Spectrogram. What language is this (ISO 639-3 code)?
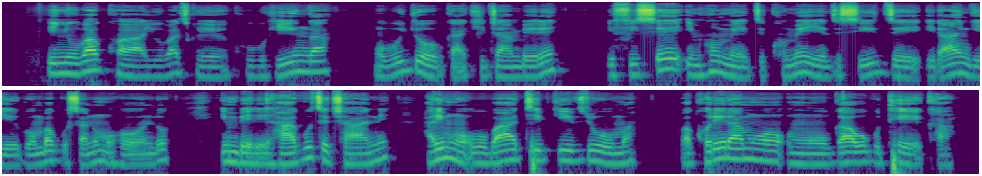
run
